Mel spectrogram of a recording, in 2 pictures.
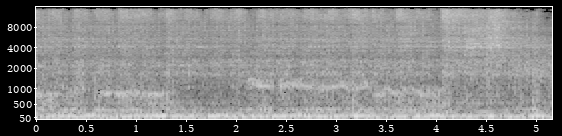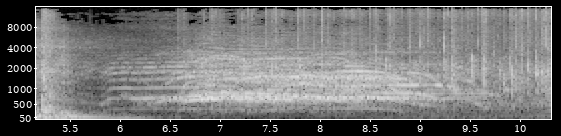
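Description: Heavy metal band playing live: pounding drum kit, cymbals and distorted guitars, with the song cutting off abruptly about five and a half seconds in. The crowd then cheers and whoops, and clapping starts near the end.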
